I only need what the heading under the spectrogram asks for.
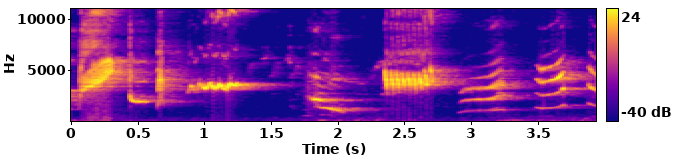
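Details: Asian pied starling giving varied fill-in song, with a loud harsh burst, a steady held whistle, a falling slur, then a fast rattling trill and wavering stacked whistles.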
